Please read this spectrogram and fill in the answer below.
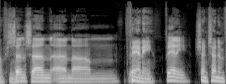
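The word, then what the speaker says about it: Pfannee: you shenen and um Fanny Fanny shenen and Fanny yes but it's spelled PF n n e of course it is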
